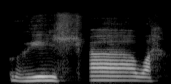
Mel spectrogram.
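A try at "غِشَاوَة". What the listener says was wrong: Shinnya jarang keluar juga. Gisyawah. Masih kurang nanti ibu latih ya.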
